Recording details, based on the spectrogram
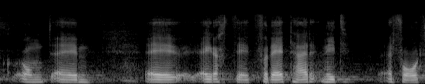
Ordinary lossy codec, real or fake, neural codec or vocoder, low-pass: MP3, 64 kbps; real; none; 10.8 kHz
